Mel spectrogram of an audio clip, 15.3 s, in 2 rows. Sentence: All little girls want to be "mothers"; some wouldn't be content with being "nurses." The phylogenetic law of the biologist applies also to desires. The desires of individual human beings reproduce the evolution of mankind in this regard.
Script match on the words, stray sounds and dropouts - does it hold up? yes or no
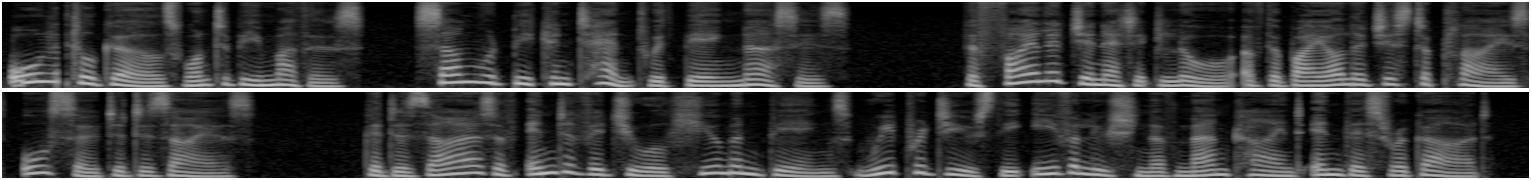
no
